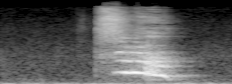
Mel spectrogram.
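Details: One short acted sneeze from an Italian girl: a sharp hissing burst followed by a brief voiced release.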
